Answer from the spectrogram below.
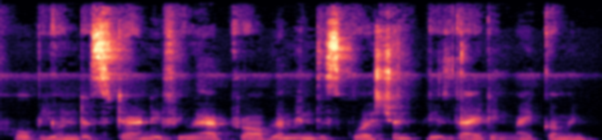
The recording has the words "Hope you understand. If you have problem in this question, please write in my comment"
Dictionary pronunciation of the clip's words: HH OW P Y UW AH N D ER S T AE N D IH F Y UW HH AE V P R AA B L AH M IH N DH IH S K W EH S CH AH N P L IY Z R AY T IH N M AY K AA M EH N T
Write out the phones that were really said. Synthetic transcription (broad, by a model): HH OW P Y UW AH N D ER S T AE N D IH F Y UW HH AE V P R AA B L AH M IH N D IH S K W EH S CH AH N P L IY Z R AY T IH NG M AY K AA M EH N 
